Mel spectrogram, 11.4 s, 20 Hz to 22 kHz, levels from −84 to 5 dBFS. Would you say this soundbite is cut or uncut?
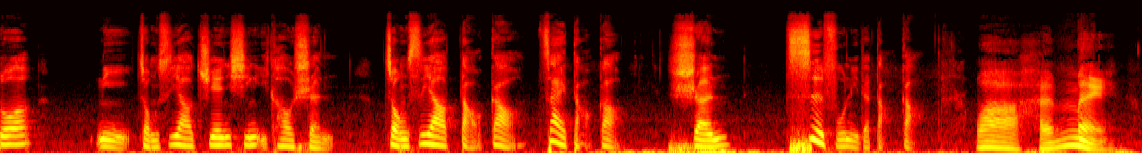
uncut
